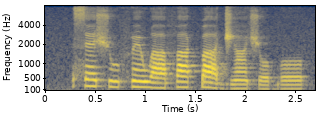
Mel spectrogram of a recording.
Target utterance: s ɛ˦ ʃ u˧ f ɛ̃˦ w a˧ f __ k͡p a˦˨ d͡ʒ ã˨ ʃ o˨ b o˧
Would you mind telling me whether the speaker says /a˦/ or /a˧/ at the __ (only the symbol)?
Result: a˦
